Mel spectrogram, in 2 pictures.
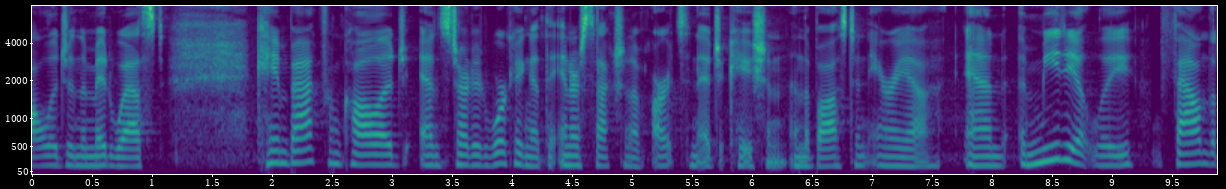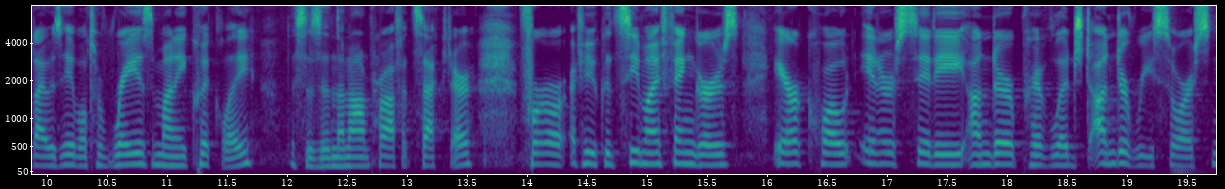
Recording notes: at the 2023 White Privilege Conference in Mesa, Arizona.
